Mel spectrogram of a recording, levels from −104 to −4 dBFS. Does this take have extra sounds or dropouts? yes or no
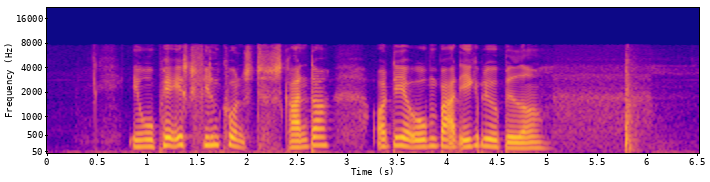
yes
